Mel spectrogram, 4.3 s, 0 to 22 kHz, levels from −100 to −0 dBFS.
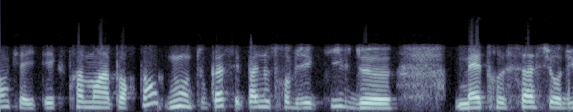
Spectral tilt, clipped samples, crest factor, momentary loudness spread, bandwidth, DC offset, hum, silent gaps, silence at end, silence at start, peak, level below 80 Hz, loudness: -9 dB/octave; under 0.1%; 18 dB; 9 LU; 4.5 kHz; under 0.1%; none; none; 0 s; 0 s; -8 dBFS; -68 dBFS; -25 LUFS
